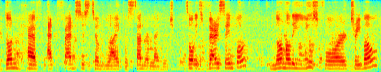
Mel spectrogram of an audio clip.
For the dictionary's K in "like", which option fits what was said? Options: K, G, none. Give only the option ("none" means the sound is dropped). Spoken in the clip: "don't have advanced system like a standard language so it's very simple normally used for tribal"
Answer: K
